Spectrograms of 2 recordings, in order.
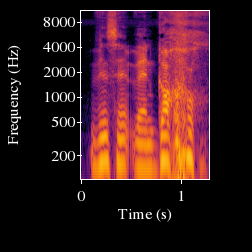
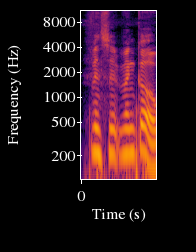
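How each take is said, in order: First: The name is pronounced the Dutch way. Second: The name is pronounced the French way. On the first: "in Dutch he's known as" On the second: "In the French, it's"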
